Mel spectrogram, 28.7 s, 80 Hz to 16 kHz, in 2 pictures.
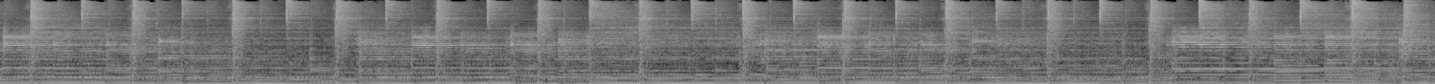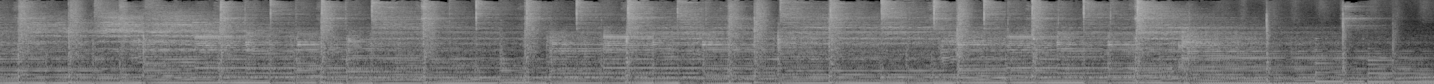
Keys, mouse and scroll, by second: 0.3 middle click, 0.9 click, 1.1 middle click, 1.8 click, 3.1 click, 3.9 click, 4.1-5.1 middle drag, 5.1-5.9 scroll up 1, 5.9 click, 6.3 middle click, 6.7-8.8 drag, 8.0-9.0 middle drag, 9.0-10.5 drag, 10.2-11.5 middle drag, 12.9 middle click, 13.1 scroll up 1, 13.1 middle click, 13.7-15.2 drag, 15.0-16.2 middle drag, 16.4 click, 16.8 middle click, 17.2-17.7 scroll up 1, 17.7 middle click, 17.9-19.7 drag, 18.9-19.9 middle drag, 19.9 scroll down 1, 20.1 middle click, 20.4 click, 20.8 middle click, 21.3-21.7 scroll up 1, 21.7 click, 22.5 middle click, 23.1-25.3 drag, 25.1 middle click, 27.0 click, 27.5 middle click, 28.1 click.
